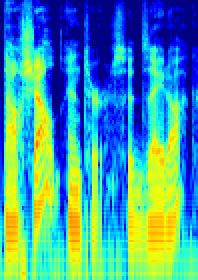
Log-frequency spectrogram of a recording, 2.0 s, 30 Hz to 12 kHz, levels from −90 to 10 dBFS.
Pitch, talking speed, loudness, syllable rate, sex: 110 Hz, 150 wpm, -21 LUFS, 4.0 syllables/s, male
